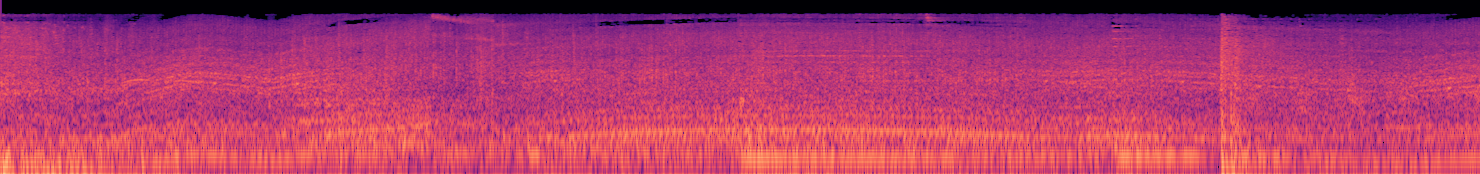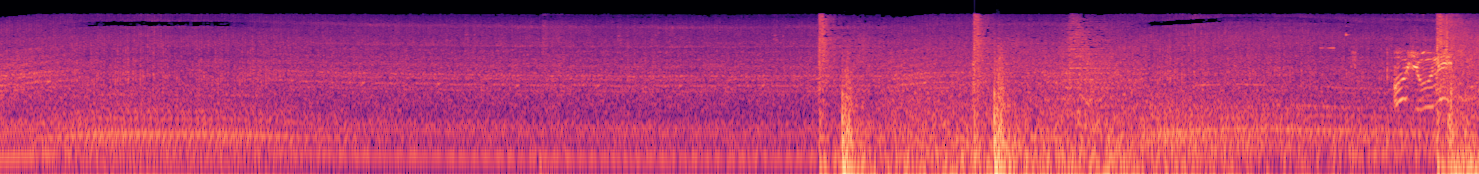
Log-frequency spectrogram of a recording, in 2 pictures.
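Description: A heavy vehicle engine rumbles and revs steadily.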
